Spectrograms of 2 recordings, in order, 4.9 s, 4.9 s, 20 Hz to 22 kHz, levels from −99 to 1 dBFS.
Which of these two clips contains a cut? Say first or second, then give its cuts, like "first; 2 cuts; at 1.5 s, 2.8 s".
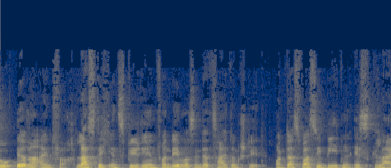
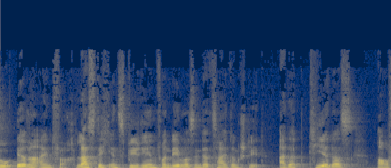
first; 1 cut; at 3.3 s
